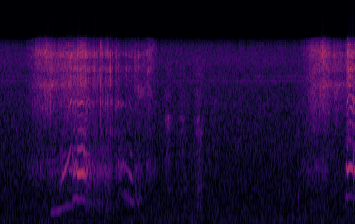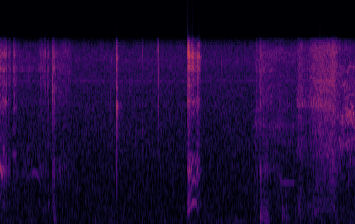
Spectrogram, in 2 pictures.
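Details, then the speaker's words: Woman snoring during sleep, in denial about it: irregular noisy breaths roughly every four seconds, some with whistling, nasal squeaks and sniffs, in a quiet room. "Now, if you she doesn't believe me she needs a psychiatrist because that girl can snore."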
